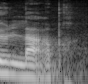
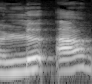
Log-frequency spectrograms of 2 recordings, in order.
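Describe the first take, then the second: First: The article's vowel is dropped before the noun. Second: The article's vowel is kept before the noun. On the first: The speaker calls it right. "On peut dire que l'arbre" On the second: The speaker calls it wrong. "On ne peut pas dire le arbre"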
